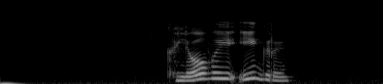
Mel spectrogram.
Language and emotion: Russian, positive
